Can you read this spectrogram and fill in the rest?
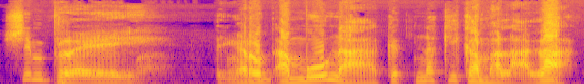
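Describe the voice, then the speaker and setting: An actor with an Ilocano accent playing a loyal, cautious hacienda servant in a radio drama, gently chiding. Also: male voice, on the low side, wildly swooping pitch, slow pace, full character voice.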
